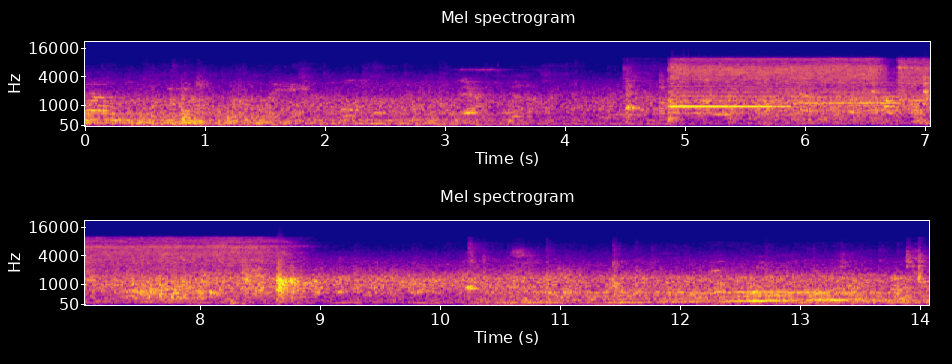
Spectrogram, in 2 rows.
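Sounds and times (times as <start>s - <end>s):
pneumatic clunk: 4.5s - 9.0s.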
